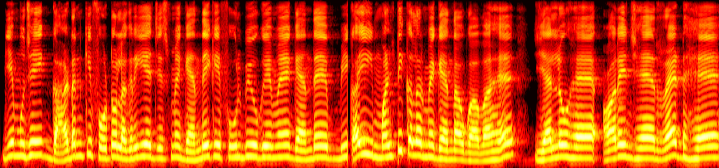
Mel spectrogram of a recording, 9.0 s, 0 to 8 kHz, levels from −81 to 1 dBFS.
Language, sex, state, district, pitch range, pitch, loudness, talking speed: Hindi, male, Uttar Pradesh, Jyotiba Phule Nagar, 180-215 Hz, 200 Hz, -11 LUFS, 220 wpm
